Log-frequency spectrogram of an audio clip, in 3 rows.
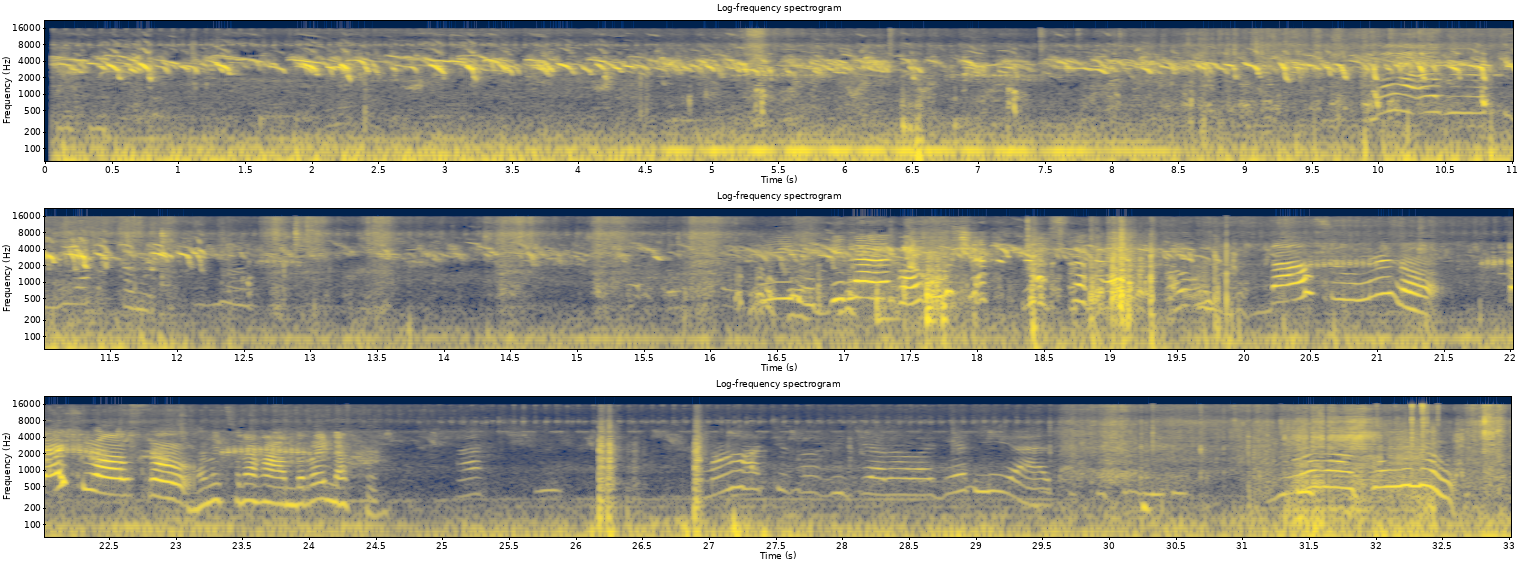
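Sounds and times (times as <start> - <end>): chicken clucking: 0.1 - 22.4
chickens chirping: 0.1 - 33.0.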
